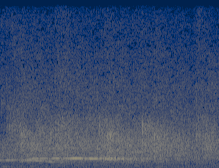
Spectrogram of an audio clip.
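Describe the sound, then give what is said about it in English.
Applause from an audience at an official ceremony as a state governor is introduced. The clapping is faint but steady and continuous throughout, a soft even patter with no pauses. “I knew you couldn't hold your applause on that one.”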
